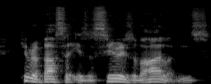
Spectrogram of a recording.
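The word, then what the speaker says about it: Kiribati: kirabasa and kiribus and they say kirobasa is how they pronounce it so I'll try to use their pronunciation kiribata is a series of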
